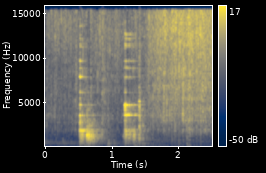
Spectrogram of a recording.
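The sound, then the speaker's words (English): Red, green and yellow bell peppers and onion sizzle steadily in a pan, with two louder surges of crackling hiss as they are gently stirred, each carrying a brief, high metallic scrape. “Give it a gentle, just a gentle stir, you know. Don't overcook the bell peppers and all.”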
